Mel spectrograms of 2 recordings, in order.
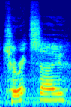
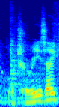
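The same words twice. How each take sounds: First: Chorizo said with a crisp "ts", cho-RIT-so; chorizo with TS sound. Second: Chorizo with a long EE and Z, chuh-REE-zo; chorizo with Z sound. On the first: Offering viewers one way to pronounce it, chorizo as cho-RIT-so. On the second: Asking viewers about the other way, chorizo as chuh-REE-zo. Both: Shown as a demonstration. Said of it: "what do you guys say".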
